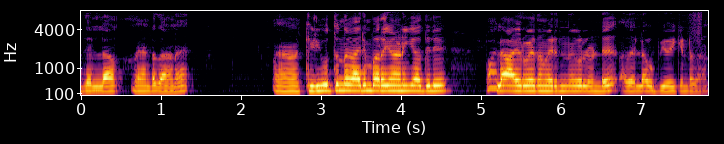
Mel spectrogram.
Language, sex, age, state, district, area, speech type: Malayalam, male, 18-30, Kerala, Wayanad, rural, spontaneous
